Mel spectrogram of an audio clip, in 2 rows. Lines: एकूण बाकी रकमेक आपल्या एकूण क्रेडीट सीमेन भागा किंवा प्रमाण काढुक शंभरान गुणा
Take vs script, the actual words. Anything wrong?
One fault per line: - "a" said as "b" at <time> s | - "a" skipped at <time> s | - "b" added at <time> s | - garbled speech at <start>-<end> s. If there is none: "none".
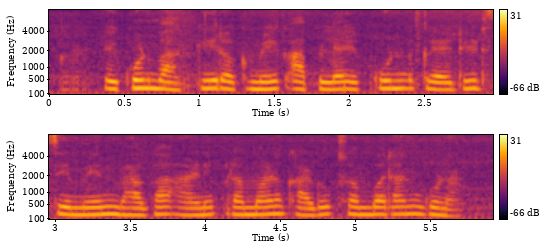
- "किंवा" said as "आणि" at 3.8 s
